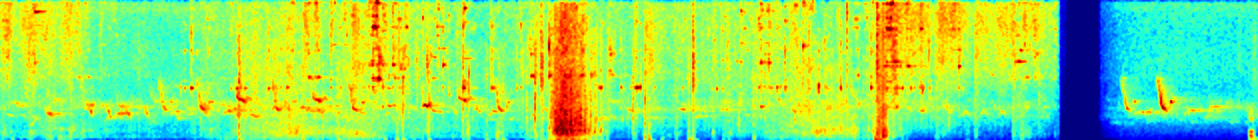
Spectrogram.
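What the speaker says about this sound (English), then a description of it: "I've got a horse for you here." Horse hooves clopping in a game scene where a horse is traded for groschen, soft irregular hoof beats with a faint whinny-like swell and a steady insect buzz behind, quiet and fairly distant, no talking.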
